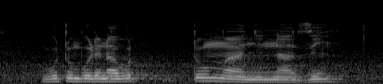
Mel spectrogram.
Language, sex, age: Venda, male, 24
